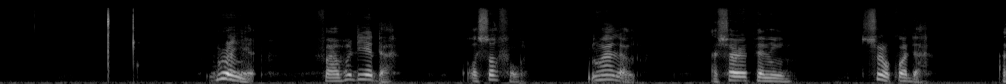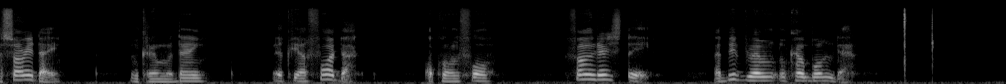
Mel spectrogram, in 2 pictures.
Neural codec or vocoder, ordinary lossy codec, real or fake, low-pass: codec, 32 kHz, 1.9 kbps, SNAC; none; fake; 14.4 kHz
